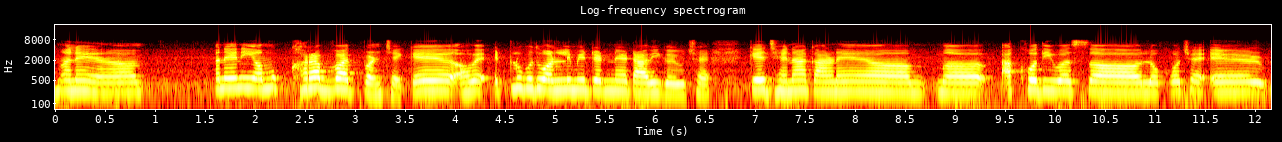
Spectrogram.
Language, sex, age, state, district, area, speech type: Gujarati, female, 30-45, Gujarat, Junagadh, urban, spontaneous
